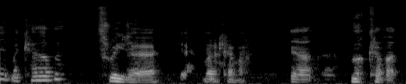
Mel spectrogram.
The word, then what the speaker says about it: Merkava: Bench, Hobby Boss 135 Merkava. Is that how you say it? Merkava?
